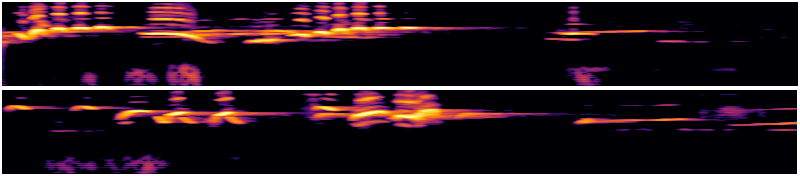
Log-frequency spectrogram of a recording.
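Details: White-rumped shama in morning song to prompt other shamas: a rich opening of quick slurred whistles, then spaced, softer high whistled phrases and short notes, with faint low knocks.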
